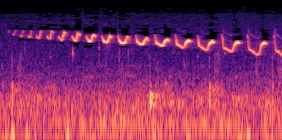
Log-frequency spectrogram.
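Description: Canyon Wren giving its cascading song: about eighteen clear, sweet whistled notes tumbling steadily downward in pitch, quickening then slowing near the end, over a faint low rumble.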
